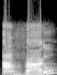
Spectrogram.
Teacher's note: Avaro, a sílaba tônica é o vá.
